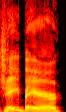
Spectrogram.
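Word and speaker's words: JBER: The bear was caught on camera entering the Exchange shopping mall on the base, which is commonly known by the acronym J-Bear, or J-Bear, pronounced J-Bear, or in this case, it's probably P-Bear with the poopies.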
